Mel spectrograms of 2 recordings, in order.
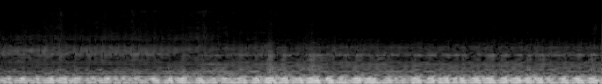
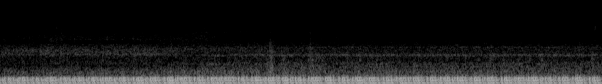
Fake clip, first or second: first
